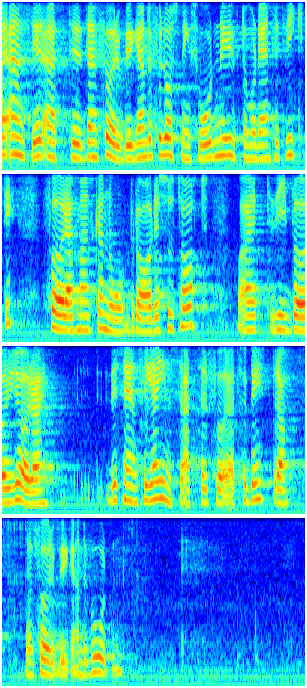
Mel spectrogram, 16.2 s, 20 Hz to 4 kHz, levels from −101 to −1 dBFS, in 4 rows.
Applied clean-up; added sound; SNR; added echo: none; none; none; none.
